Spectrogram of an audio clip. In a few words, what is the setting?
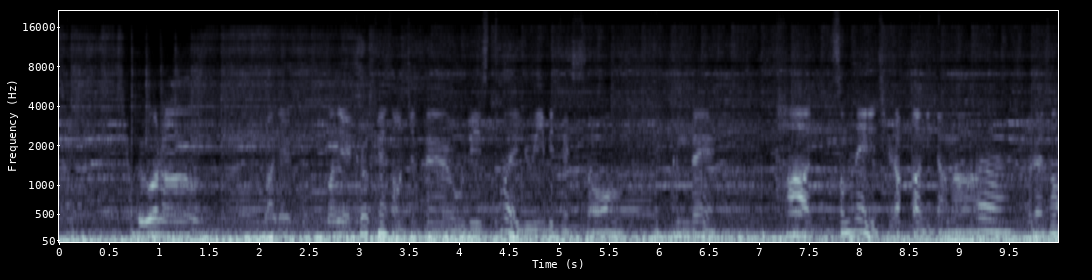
car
